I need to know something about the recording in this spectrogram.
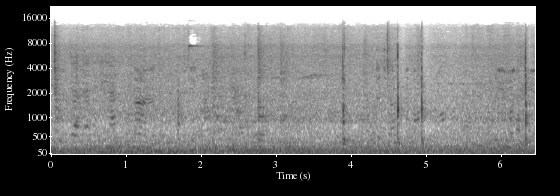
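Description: Busy street-market ambience: a steady low rumble of road traffic with voices, and occasional sharp clicks and clinks every second or so.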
